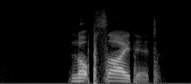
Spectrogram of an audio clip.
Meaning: 1. Not even or balanced; not the same on one side as on the other 2. biased; not balanced between points of view
- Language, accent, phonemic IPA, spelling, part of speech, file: English, UK, /ˈlɒp.saɪ.dəd/, lopsided, adjective, En-uk-lopsided.ogg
